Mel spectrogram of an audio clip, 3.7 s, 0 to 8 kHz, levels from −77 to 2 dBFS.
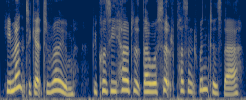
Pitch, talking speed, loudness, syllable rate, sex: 260 Hz, 260 wpm, -17 LUFS, 6.7 syllables/s, female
